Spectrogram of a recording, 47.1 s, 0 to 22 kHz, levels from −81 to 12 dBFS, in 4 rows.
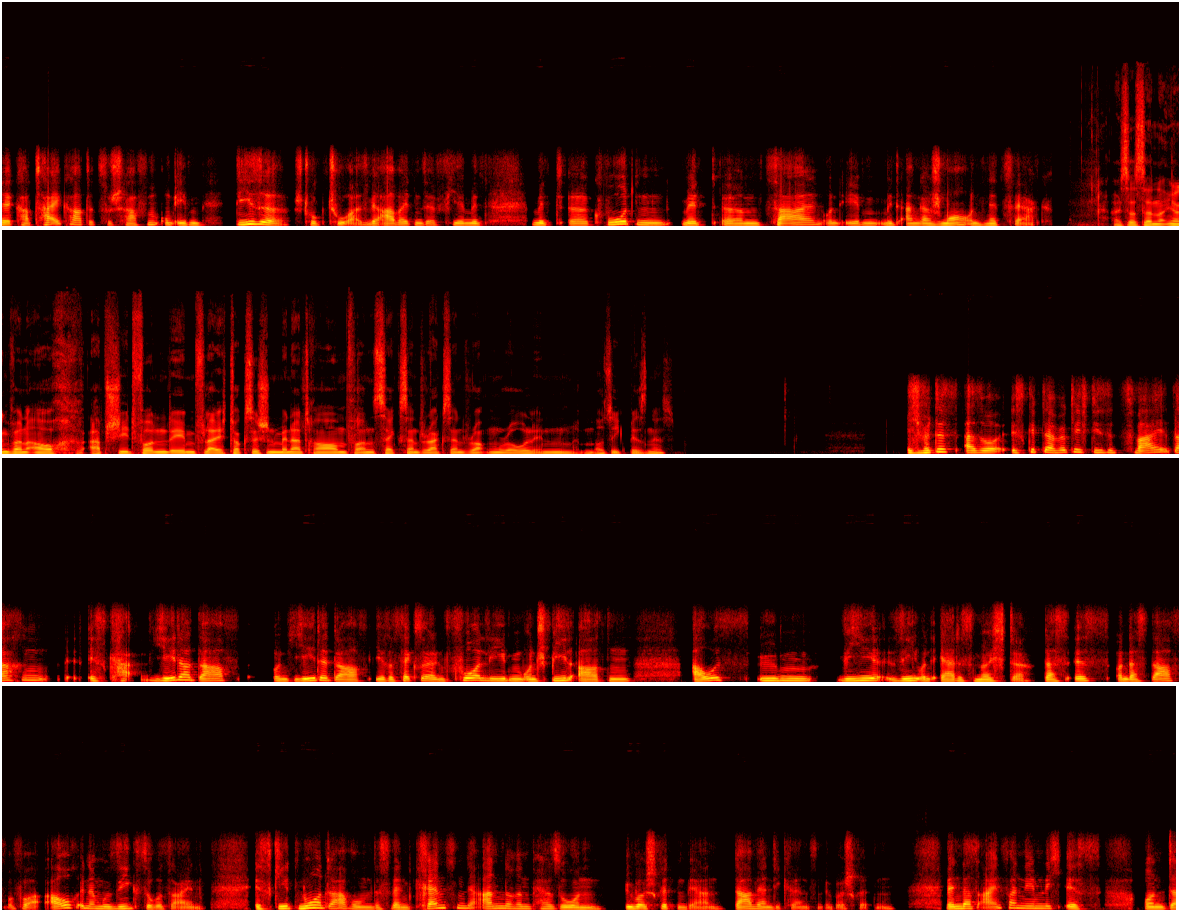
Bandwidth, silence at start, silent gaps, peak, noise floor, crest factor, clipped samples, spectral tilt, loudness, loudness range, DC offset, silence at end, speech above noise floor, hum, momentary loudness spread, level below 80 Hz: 15.5 kHz; 0 s; none; -4 dBFS; -77 dBFS; 22 dB; under 0.1%; -6 dB/octave; -24 LUFS; 4 LU; under 0.1%; 0 s; 53 dB; none; 11 LU; -62 dBFS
